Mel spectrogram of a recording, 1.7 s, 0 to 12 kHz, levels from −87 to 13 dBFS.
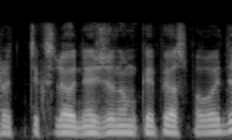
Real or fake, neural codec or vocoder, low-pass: fake; codec, 16 kHz, 4.8 kbps, FACodec; 7.2 kHz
